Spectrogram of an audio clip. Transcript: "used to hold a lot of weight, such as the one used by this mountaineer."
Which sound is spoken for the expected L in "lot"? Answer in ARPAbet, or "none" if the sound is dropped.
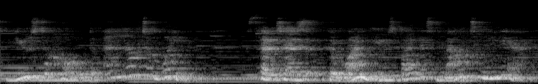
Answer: N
